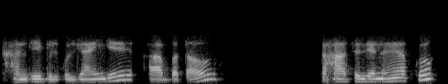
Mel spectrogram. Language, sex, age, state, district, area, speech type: Urdu, male, 30-45, Delhi, Central Delhi, urban, conversation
